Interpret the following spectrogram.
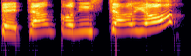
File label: Voice chant jp; may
